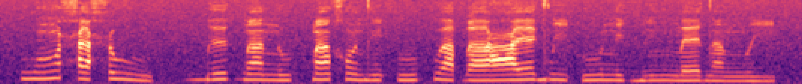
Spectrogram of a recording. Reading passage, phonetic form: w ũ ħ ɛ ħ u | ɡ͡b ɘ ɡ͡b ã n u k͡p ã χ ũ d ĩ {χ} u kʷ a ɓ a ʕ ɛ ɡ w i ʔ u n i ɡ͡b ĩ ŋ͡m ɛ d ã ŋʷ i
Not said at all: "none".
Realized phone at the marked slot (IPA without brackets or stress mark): ʔ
